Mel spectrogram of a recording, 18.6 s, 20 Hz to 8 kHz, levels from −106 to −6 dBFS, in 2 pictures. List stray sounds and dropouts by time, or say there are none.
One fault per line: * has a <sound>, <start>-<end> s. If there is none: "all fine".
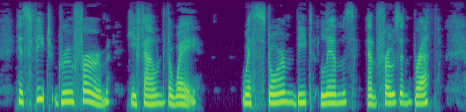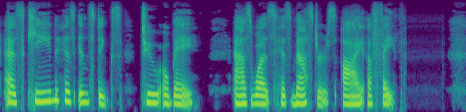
all fine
